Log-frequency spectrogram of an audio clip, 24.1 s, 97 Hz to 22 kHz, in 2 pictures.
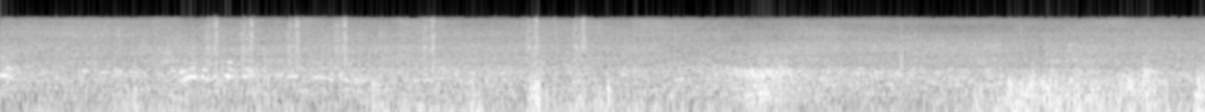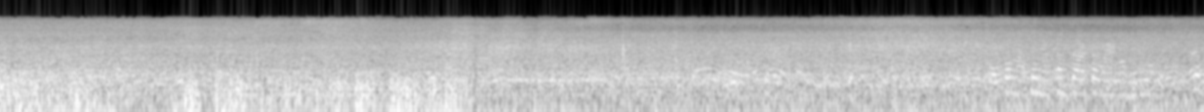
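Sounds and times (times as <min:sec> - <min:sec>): fire hoses spraying water: 0:00.0 - 0:24.0.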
